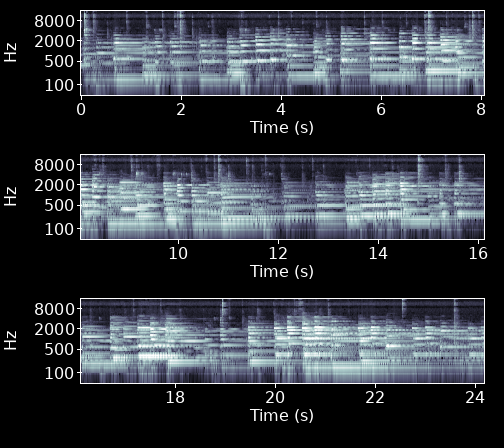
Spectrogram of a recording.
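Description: Solo classical piano piece played on a digital piano at a moderate tempo: a melody in the middle and upper range over held lower accompaniment notes, swelling and easing phrase by phrase.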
